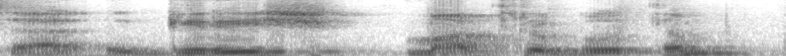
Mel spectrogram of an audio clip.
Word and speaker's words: Girish Mathrubootham: How did I do with the name, Girish? – Pretty good for the first time. – Can you pronounce it right? I want to be accurate. – Yeah, it's Girish Mathrubootham.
